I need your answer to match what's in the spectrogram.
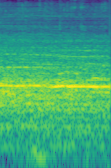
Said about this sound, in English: Speaking of protests, Senator Mitt Romney was booed a lot when he tried to speak at the Utah Republican Party organizing convention on Saturday. Here's what it sounded like.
